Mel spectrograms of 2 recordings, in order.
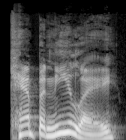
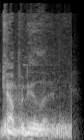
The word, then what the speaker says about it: Campanile: Campanile, which is how he pronounces it. Campanile.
